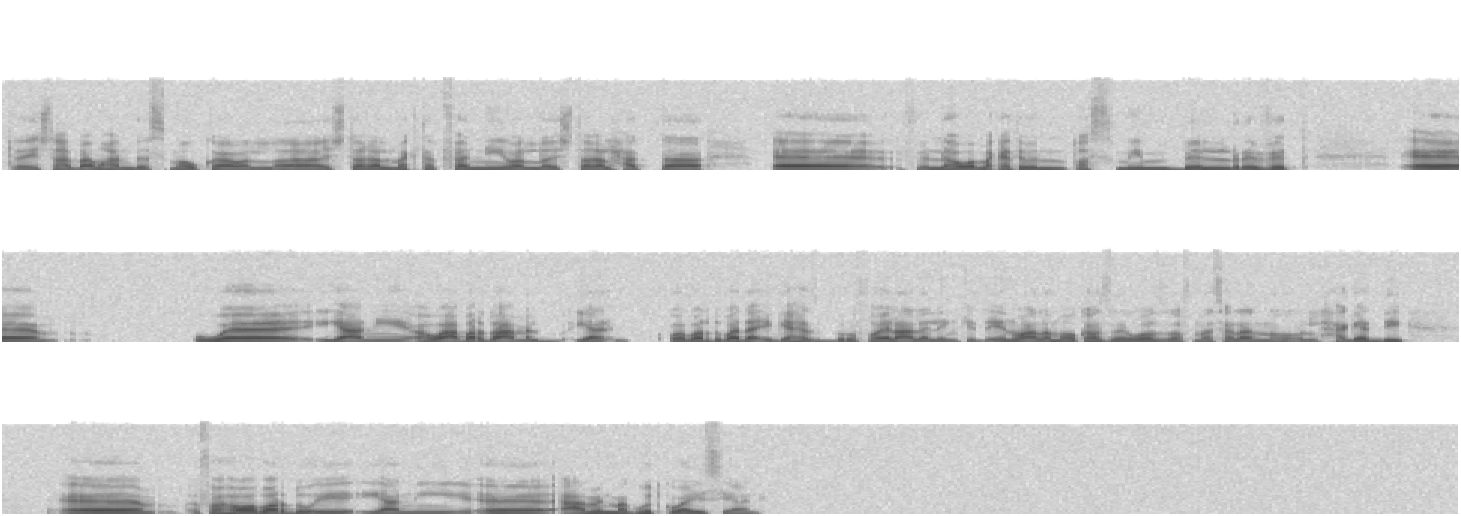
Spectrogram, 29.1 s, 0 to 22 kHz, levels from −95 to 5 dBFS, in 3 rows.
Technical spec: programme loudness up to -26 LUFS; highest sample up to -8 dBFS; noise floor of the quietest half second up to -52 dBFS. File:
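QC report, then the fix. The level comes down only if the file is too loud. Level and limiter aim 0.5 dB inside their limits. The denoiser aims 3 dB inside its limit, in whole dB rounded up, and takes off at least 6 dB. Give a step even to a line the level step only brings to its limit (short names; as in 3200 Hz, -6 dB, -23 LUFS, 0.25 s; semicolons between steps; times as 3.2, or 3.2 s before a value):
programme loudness -33.0 LUFS: OK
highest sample -16.0 dBFS: OK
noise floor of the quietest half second -62 dBFS: OK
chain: none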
